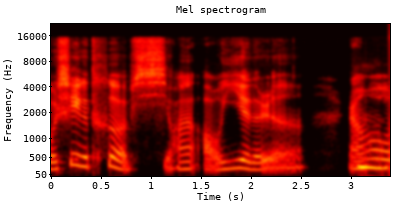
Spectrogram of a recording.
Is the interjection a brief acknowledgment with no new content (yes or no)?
yes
